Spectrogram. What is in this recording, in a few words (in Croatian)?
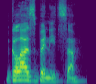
"glazbenica", croatian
